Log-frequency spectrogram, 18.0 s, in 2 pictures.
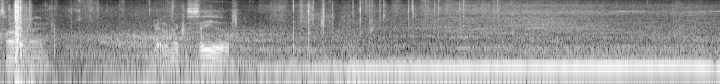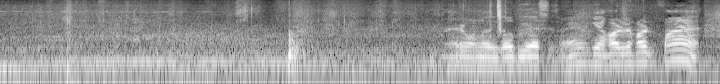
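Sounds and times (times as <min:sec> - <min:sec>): car engine idling: 0:00.8 - 0:18.0.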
